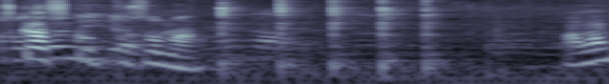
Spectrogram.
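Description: Kitchen knife tapping and scraping on a steel plate as tomatoes are cut on it: a quick run of sharp metallic clicks in the second half, after a voice trails off.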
